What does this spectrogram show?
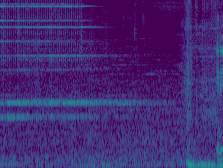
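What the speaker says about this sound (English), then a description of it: "It is a phone." A telephone rings inside the video game Control, a steady electronic ringing tone over a dark ambient hum, before a louder low-pitched thud and rumble take over near the end.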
